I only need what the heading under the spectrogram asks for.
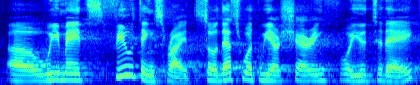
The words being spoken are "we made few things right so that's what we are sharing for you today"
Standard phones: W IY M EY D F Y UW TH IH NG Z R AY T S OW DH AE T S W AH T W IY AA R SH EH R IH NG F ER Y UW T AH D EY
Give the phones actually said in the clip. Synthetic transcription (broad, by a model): W IY M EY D F Y UW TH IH NG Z R AY T S OW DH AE T S W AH T W IY AA R SH EH R IH NG F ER Y UW T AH D EY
